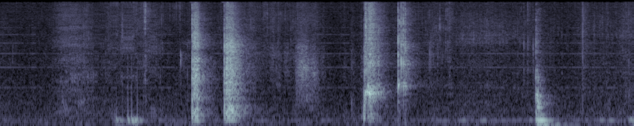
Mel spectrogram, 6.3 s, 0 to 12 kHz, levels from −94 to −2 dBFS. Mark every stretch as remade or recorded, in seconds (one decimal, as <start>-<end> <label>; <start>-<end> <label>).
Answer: 0.0-6.3 recorded

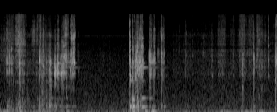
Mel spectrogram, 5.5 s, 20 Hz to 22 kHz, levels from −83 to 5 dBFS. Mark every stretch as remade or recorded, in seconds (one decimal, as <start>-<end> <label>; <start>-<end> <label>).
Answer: 0.0-5.5 recorded

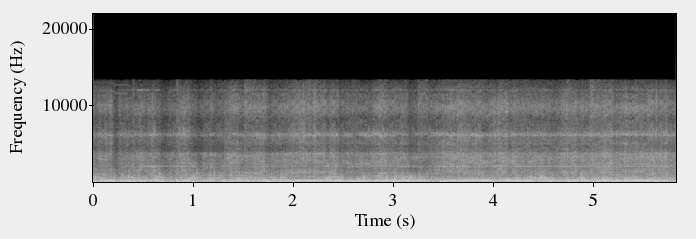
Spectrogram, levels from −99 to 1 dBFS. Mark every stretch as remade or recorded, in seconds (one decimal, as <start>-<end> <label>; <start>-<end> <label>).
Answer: 0.0-1.0 recorded; 1.0-4.0 remade; 4.0-5.0 recorded; 5.0-5.8 remade

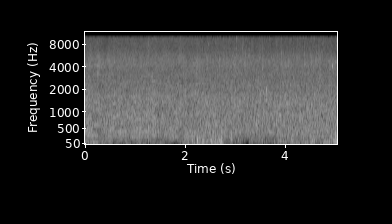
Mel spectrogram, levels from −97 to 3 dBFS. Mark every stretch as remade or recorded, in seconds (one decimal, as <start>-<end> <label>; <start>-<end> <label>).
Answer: 0.0-2.3 remade; 2.3-5.0 recorded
